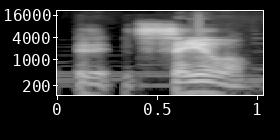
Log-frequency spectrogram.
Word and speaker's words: Salem: it's five next up we got is it pronounced saleem or selem salem oh salem oh salem isn't that like the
